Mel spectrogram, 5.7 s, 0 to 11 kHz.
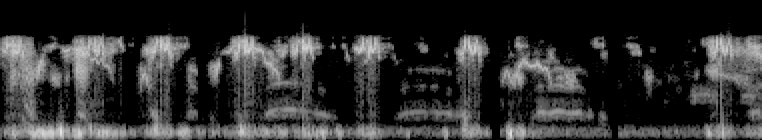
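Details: White stork chicks, four nearly equal-sized young in the nest with their father at Nové Mlýny on 8 May 2024; short raspy, hissing bursts repeated in quick succession over a low rumbling background.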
